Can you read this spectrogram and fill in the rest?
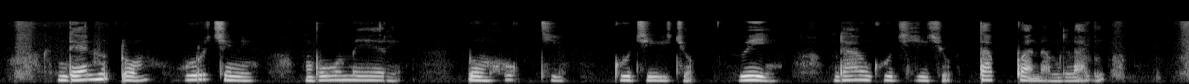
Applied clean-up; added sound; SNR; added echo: none; none; none; none.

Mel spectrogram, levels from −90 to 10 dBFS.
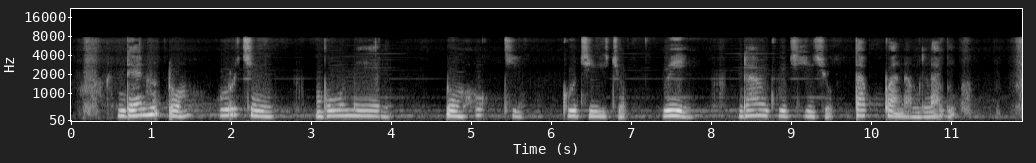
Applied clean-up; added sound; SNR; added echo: neural separator model SepFormer DNS4.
